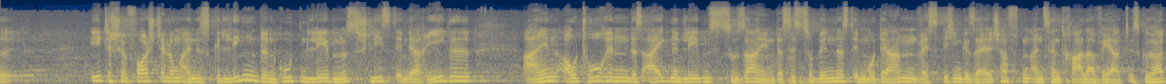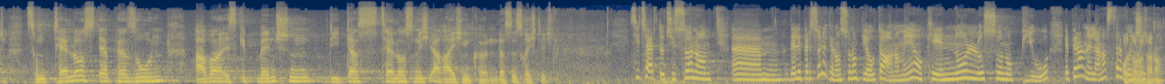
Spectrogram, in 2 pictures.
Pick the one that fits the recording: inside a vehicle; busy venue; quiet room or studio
busy venue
